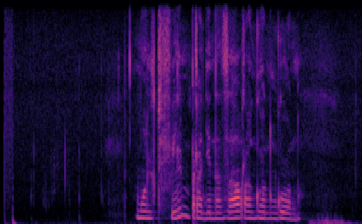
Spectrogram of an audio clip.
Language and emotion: Russian, neutral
